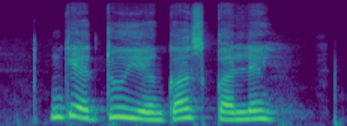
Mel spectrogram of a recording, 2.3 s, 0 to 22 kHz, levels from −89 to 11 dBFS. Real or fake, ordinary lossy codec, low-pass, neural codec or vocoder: fake; none; 19.8 kHz; codec, 44.1 kHz, 7.8 kbps, Pupu-Codec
